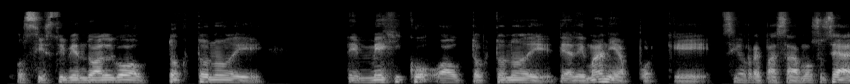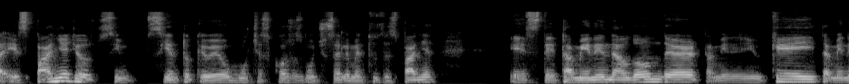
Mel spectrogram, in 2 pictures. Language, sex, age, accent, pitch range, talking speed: Spanish, male, 30-49, Mexican, 95-120 Hz, 145 wpm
